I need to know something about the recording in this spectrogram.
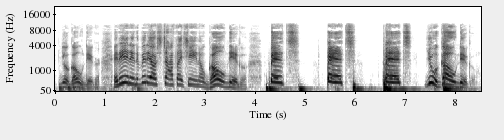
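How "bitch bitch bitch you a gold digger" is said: higher, much louder repeated bitch; loud rant. Real, not acted. Ranting at the woman who denies being a gold digger, loud. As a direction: hammer each word louder.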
